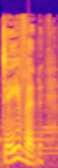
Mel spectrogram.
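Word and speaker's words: D4VD: Go from June gloom smiling to a set I'm lovingly calling my sad sack segment, starting with emerging artist David, that's spelled D4DV, from Houston by way of Queens, New York.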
